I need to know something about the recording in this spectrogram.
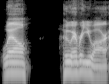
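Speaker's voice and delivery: ordinary delivery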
